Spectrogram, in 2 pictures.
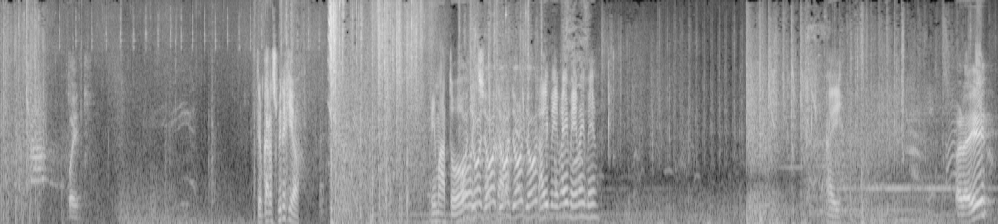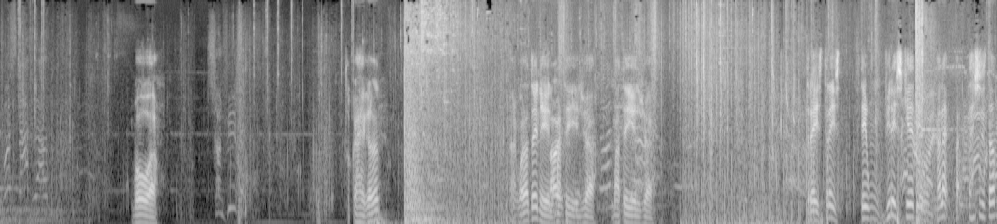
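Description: Gunfire cracks in rapid bursts.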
